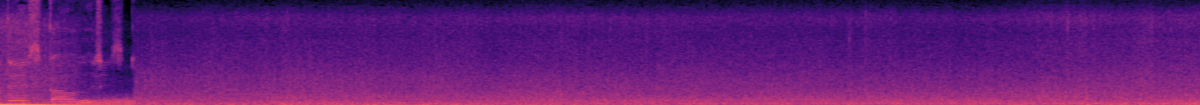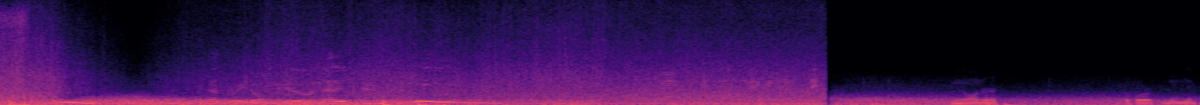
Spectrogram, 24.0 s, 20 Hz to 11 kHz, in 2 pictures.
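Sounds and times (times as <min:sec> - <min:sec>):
whitewater rapids rushing: 0:01.4 - 0:12.8, 0:14.1 - 0:20.3.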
